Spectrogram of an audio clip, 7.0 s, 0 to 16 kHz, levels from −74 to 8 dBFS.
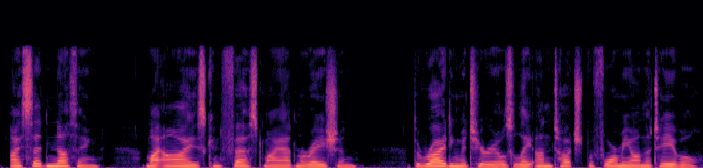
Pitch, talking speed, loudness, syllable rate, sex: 200 Hz, 155 wpm, -16 LUFS, 5.4 syllables/s, female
